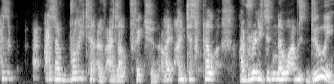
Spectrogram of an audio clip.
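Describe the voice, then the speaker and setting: A high-pitched man with an English accent speaks at a moderate pace with ordinary pitch variation. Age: 70s. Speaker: actor, writer, historian. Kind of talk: podcast interview answer.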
